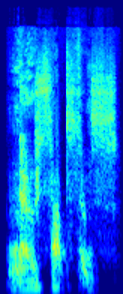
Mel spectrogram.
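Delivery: low, slow, voiceless dismissal; scornful aside. Acted. Alien villain dismissing Harley Quinn in a low, slow sneer. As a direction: breathe the scorn out slowly.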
